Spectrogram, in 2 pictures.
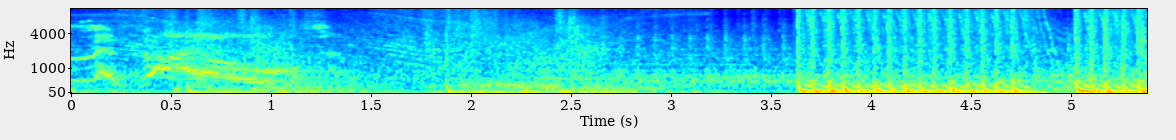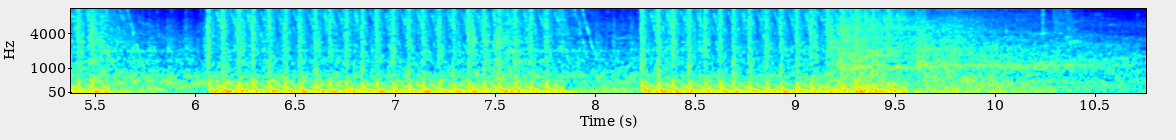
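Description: Missiles fire in a Warframe battle as heavy, rapid bursts arrive in long, loud blocks separated by short gaps, with dense rumbling weapon noise throughout.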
